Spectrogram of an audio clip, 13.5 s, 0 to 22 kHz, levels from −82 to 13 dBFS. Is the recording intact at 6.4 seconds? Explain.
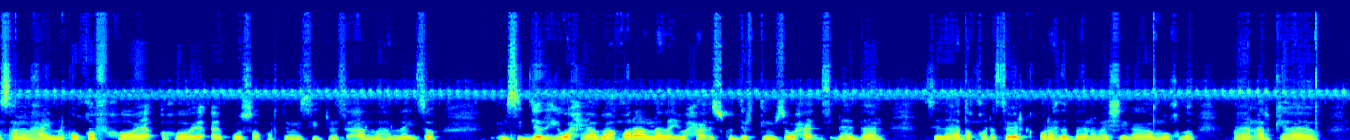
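No. At 6.4 seconds, as across the whole clip, the speech sounds grainy and rough, with a noisy texture in place of clean detail. This is likely Opus compression in its music mode, which fits a low bitrate around 24 kbps that fills starved bands with noise or folded copies of lower bands.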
